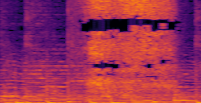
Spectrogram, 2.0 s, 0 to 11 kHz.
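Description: Estes B6-4 black-powder model rocket motor igniting and burning with a loud hiss. The hiss starts just under a second in and lasts about a second, over background music.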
